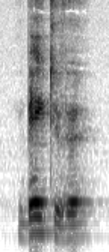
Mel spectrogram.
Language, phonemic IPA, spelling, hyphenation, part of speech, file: Dutch, /ˈbeːtyu̯ə/, Betuwe, Be‧tu‧we, proper noun, Nl-Betuwe.ogg
- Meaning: an area of Gelderland, the Netherlands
